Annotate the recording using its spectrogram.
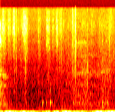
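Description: A watercolour brush stroking across watercolour paper as a stripe of paint is laid down.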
